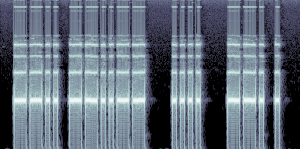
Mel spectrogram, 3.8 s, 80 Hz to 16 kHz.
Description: Morse code, heard as a keyed tone, about 24 wpm, 1310 Hz. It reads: Z, H GE
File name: FreeFiles / CW-practice / 20WPM-side2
